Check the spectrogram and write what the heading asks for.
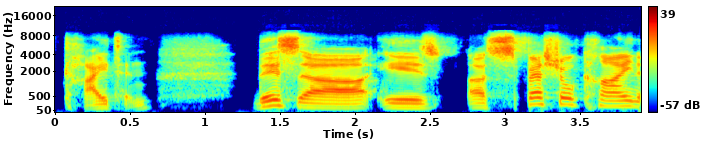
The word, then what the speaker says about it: chitin: Now there's one additional one called chitin. That's how you pronounce it, okay? Not chitin, it's chitin.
